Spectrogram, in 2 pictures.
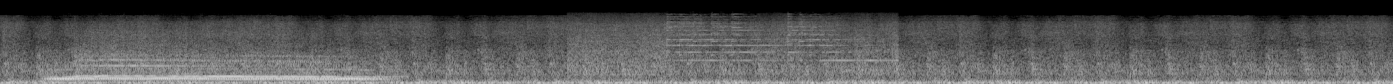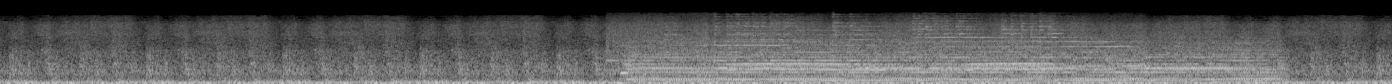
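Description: Steam train sound effects: a steady low chugging with chime whistle blasts over it. There is a low, three-second blast near the start, a higher, shorter one a few seconds later, and a long blast over the last six seconds.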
